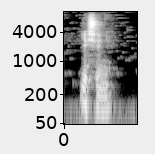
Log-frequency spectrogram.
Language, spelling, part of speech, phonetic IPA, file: Polish, jesień, noun, [ˈjɛ̇ɕɛ̇̃ɲ], Pl-jesień.ogg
